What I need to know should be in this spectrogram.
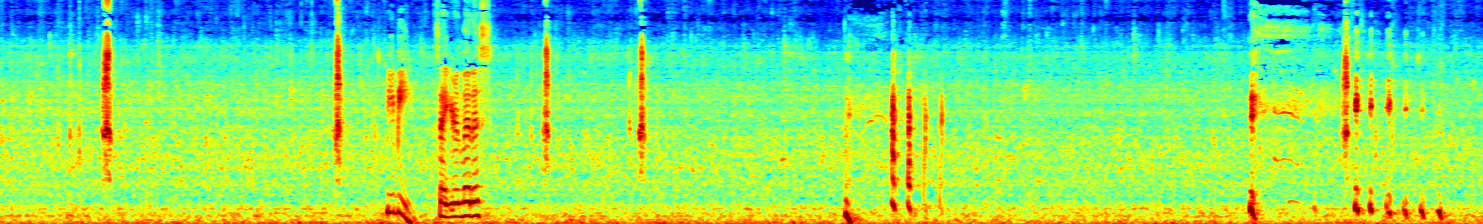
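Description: A cockatiel nibbles and tears at a leaf with small crisp clicks.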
